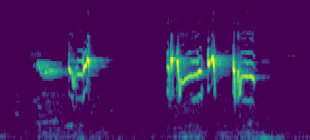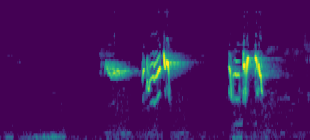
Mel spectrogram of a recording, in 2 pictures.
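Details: Ashy tailorbird, known locally as prenjak kepala merah, gives spaced short phrases: a soft buzzy note followed by sharp, emphatic chips, repeated in four separate bursts with silence between.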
